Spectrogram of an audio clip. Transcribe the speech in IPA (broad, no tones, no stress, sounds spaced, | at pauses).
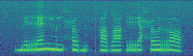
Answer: b ɪ r ɛ n m ʊ n ħ ʊ b ɪ kʷʰ ɪ dˤ ɪ | r ɪ ħ o r ɔ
